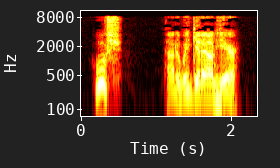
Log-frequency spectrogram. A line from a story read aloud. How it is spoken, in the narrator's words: When he realized where he was, he exclaimed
